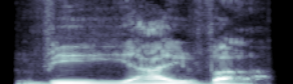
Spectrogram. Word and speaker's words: Vyveva: of malware known as viva i probably have that mispronounced but it's spelled v y v e v a in an attack against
